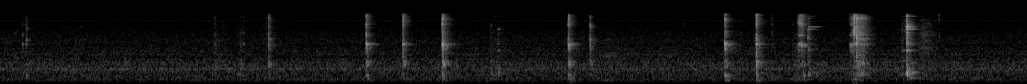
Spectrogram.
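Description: Steel spacer rings clicking and clinking against the lathe spindle and its bearing as they are fitted by hand: scattered sharp metallic clicks, coming closer together and louder in the last few seconds.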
